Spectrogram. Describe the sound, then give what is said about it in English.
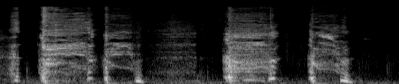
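Four harsh, throaty coughs from a person with a nasty cough come in two close pairs, loud, with brief quiet gaps between them and no talking. “It's true, I have a cough.”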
